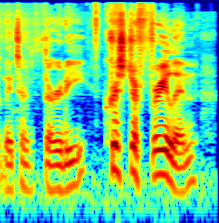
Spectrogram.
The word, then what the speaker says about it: Freeland: they turn 30 christop Freeland pronounced free like the trade agreement I thought we had with the US and land like that thing that Rocks pop out of and Karina Gould pronounced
